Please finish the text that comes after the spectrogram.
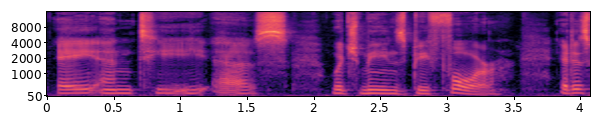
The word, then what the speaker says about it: antes: And it is pronounced with the a in the English word aha.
